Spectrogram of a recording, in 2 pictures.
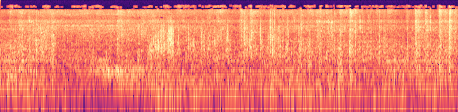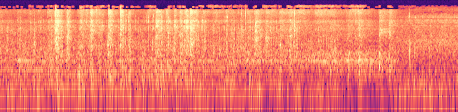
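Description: A train running along the track: a steady rumble of wheels on rail with scattered clicks, and a faint steady whine in the second half.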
